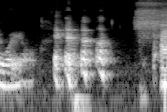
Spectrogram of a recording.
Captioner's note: laughs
